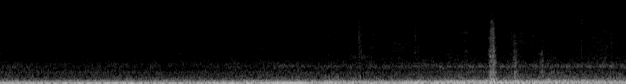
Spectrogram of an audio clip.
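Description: Mercedes-AMG CLS 63 S twin-turbo V8 running low and steady as the car pulls away and drives slowly, heard from inside the cabin. A single sharp click sounds about five seconds in.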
